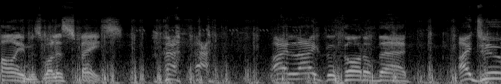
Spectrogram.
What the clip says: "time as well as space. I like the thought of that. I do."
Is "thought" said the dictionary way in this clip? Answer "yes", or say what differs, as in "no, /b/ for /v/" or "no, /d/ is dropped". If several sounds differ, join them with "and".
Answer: yes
